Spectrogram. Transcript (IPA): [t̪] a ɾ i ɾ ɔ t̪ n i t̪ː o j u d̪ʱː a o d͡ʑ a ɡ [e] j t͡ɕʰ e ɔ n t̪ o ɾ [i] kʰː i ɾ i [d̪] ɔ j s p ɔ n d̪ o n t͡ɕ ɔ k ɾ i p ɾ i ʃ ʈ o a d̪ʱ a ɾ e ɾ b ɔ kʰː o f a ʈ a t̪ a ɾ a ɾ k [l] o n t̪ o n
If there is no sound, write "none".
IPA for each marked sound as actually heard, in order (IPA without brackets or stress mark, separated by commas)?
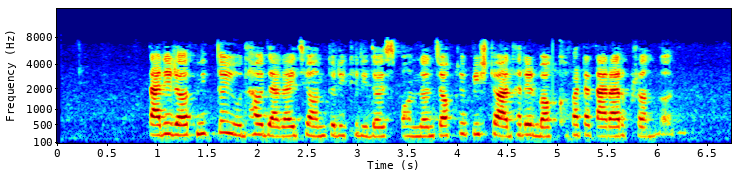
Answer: t̪, a, i, d̪, ɾ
